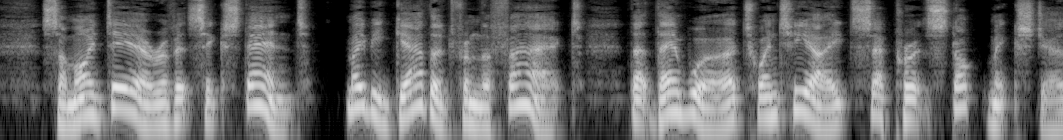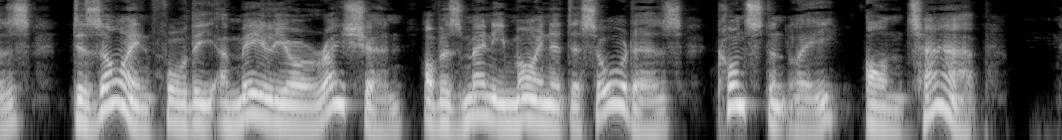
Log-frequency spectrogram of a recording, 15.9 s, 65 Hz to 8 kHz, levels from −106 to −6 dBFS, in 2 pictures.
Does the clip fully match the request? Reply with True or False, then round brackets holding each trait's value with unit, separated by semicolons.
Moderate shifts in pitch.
False (8.7 semitones)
